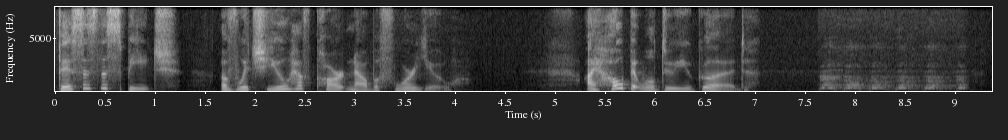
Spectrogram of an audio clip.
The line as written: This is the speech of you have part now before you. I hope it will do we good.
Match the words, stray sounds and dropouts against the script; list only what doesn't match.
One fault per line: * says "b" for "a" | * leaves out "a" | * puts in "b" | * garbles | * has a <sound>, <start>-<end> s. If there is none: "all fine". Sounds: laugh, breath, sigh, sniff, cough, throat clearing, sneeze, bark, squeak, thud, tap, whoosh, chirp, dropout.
* puts in "which"
* says "you" for "we"
* has a bark, 7.6-9.2 s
